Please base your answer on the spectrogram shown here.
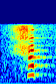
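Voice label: "hat1", Cantonese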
